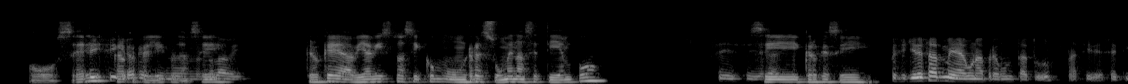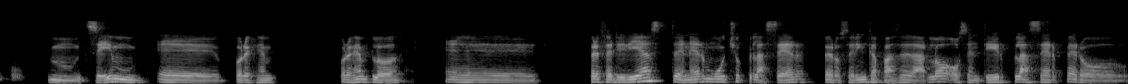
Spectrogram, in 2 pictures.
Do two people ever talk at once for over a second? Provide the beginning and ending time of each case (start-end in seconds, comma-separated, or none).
0.8-2.3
